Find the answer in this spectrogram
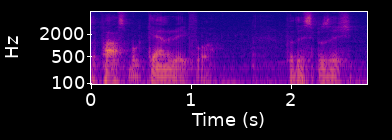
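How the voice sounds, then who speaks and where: A man speaks with an American accent. Room echo and noticeable background noise are audible. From East Texas. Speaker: local politician. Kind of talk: interview. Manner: halting, with frequent fillers and repetitions.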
